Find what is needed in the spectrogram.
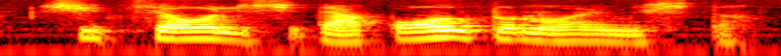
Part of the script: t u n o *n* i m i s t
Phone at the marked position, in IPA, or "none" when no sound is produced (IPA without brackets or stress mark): none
